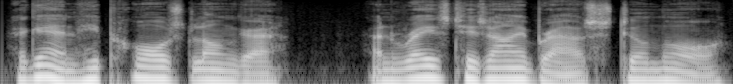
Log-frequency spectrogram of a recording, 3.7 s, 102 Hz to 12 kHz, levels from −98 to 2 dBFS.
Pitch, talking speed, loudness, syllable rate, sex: 115 Hz, 165 wpm, -17 LUFS, 4.8 syllables/s, male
